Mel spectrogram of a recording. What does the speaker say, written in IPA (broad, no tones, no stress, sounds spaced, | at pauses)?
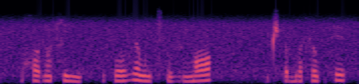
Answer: χ o ɗ õ ɬ i | f o v œ w i t͡sʼ u v ʏ ŋ͡m ɔ | t͡ʃʼ ə b o ħ u p h ɪ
